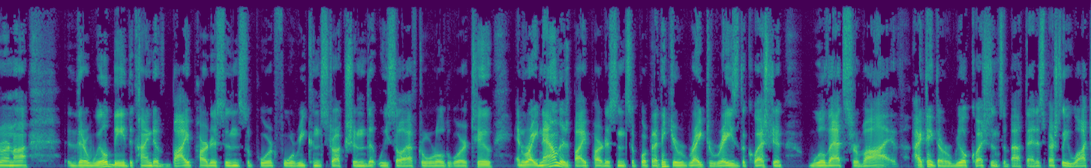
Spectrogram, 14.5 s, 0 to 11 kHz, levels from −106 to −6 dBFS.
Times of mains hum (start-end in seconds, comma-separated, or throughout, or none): none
